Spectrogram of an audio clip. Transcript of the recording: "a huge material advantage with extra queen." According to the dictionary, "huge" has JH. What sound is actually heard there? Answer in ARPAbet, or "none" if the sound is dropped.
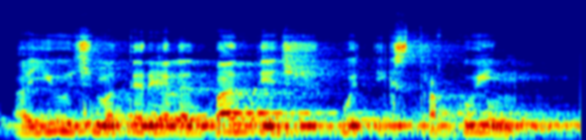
CH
